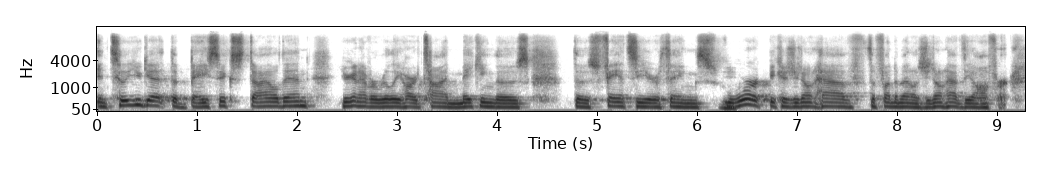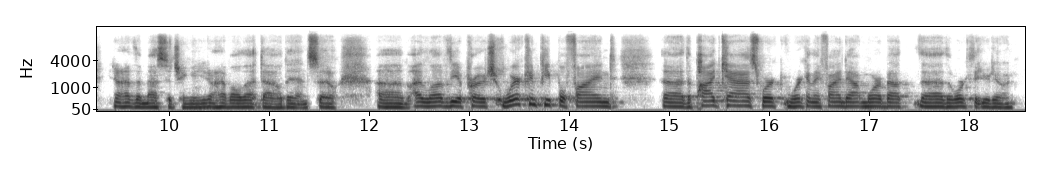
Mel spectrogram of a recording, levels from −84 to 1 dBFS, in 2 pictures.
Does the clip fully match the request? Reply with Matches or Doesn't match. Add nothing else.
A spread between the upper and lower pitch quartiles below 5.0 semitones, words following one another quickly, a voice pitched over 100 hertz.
Matches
